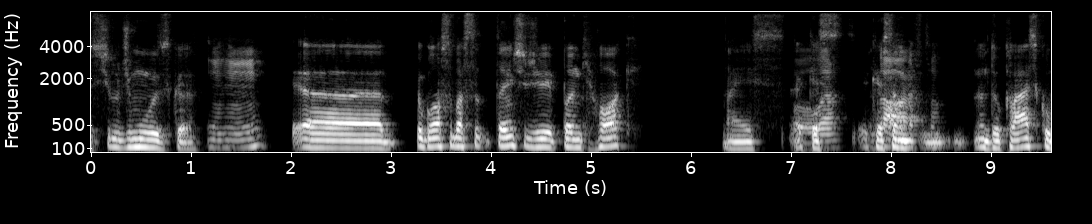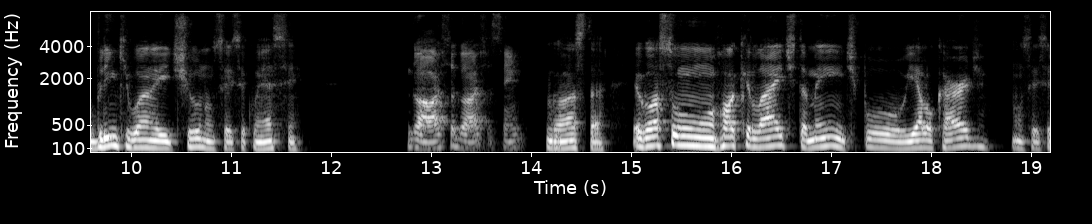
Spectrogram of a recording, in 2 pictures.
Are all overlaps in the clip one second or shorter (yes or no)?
no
